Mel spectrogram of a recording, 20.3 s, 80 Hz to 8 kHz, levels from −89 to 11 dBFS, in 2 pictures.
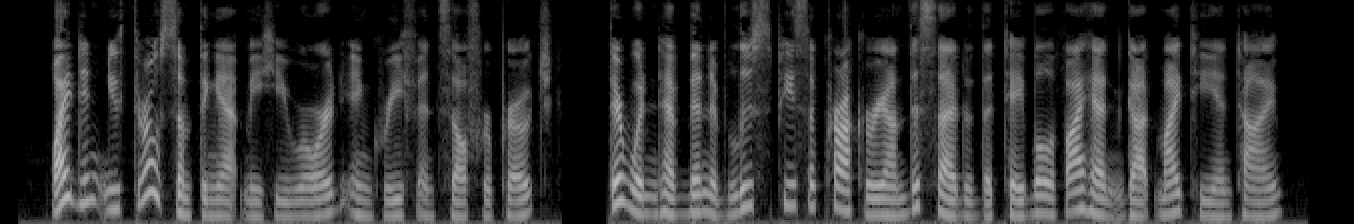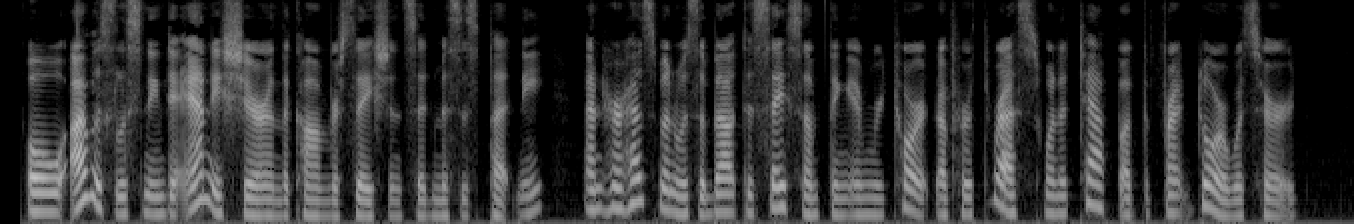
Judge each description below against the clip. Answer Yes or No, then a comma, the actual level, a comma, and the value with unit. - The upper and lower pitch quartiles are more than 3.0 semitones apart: Yes, average, 4.5 semitones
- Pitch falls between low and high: Yes, medium, 170 Hz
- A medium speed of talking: No, fast, 215 wpm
